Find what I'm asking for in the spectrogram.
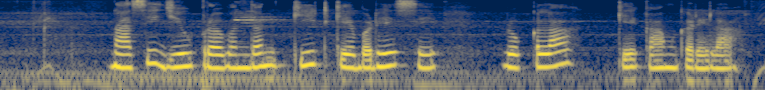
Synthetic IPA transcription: nasid͡ʒiwpɾəbənd̪ʱənkiʈkebəɽ̤ʱese | ɾokla | kekamkəɾela

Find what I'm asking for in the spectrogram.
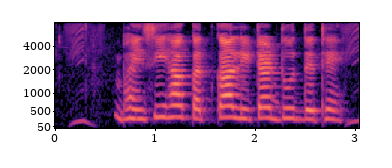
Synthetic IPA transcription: bʱə̃ɪ̃siɦakət̪̚kaliʈəɾd̪uːd̪̚ːeːt̪ʰeː

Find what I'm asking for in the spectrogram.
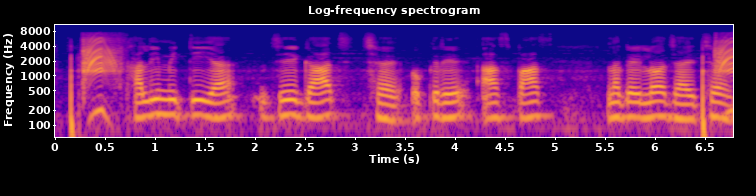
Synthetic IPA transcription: kʰalimiʈ̪ijad͡ʒeɡad͡ʒt͡ʃʰɛo̰kɾeaspas | ləɡəɪlɔd͡ʒajt͡ʃʰɛ

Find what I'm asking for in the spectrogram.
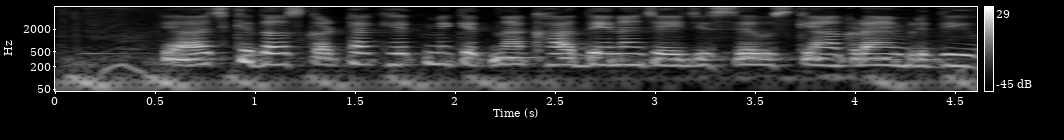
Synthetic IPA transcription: peaːd͡ʒked̪əskəʈʰːakʰeːt̪mẽkɪt̪nakʰaːd̪eːnat͡ʃaːɦied͡ʒɪsːeʊskeãːkɽaẽbɪɾɪd̪ʱːiɦo

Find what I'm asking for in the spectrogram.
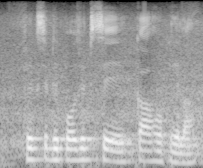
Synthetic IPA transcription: fʰɪksɖɪpɔːzɪʈsekaːɦokʰeːlaː

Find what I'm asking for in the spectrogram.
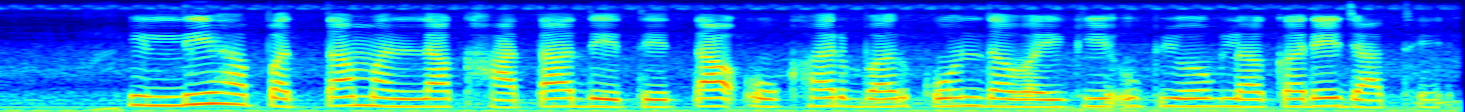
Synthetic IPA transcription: ɪlːiɦapət̪ːaməlːakʰaːt̪ad̪eːt̪et̪aʔoːkʰəɾbəɾkoːnd̪əʋaikeʔʊpjoːɡləkəɾed͡ʒaːt̪eː

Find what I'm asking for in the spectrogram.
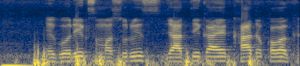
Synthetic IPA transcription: eːɡoːɾiksmɐsuɾisd͡ʒaːt̪ikaeːkʰːaːd̪kɐʋəɾkʰ

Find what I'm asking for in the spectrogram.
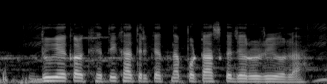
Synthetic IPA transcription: d̪uːeːkəɭkʰeːt̪ikʰaːt̪ɪɾkeɪɪt̪napoːʈaːskad͡ʒɐɾuːɾiɦoːla̰ː

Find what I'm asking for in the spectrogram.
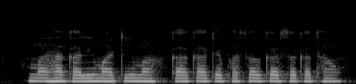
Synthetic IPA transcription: mɛ̃ɦãkalimaʈimãkakakepʰəsəlkəɾsəkət̪ɦaũ

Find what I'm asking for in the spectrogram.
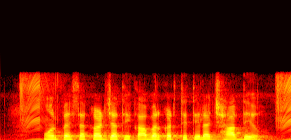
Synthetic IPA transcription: moːɾpɛːsakəɖd͡ʒaːt̪ʰekaːbəɾkəɾt̪et̪eːlat͡ʃʰaːp̚d̪eːjoː

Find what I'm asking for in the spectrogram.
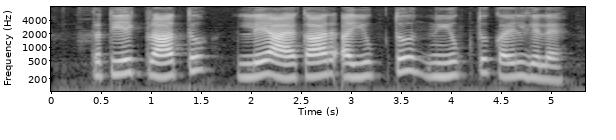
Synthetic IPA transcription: pɾɐt̪jeːk̚pɾaːt̪ | leːaːjakaːɾɐjʊk̚t̪nɪjʊk̚t̪kɐɪlɡeleː

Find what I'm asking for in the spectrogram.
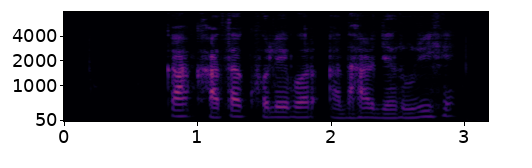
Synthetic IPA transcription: kaːkʰaːt̪akʰolebəɾad̪ʱaːɾd͡ʒəɾuːɾiɦɛː

